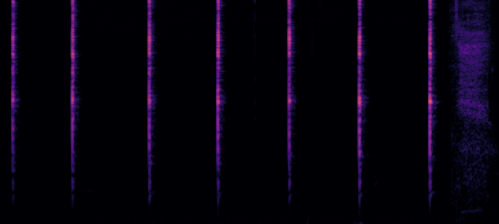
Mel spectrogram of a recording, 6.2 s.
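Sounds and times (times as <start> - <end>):
real mechanical metronome ticking: 0.0 - 1.1, 1.8 - 2.0, 2.7 - 2.9, 3.6 - 4.7, 5.3 - 5.6.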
